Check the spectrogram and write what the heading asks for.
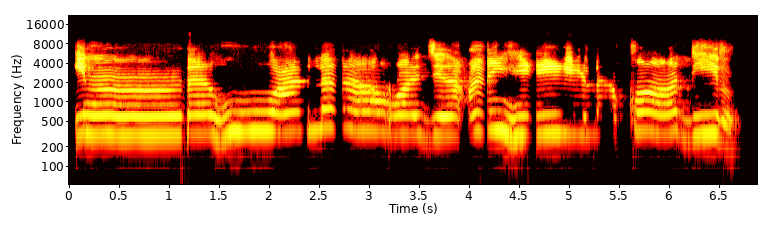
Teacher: Innahu ada nun tasdid, nun musaddadah, wajib ghunna akmal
